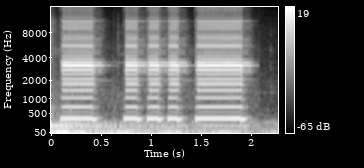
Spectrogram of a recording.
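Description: A warning siren being tested by Stiftung Warntest in test number 1 sounds a harsh, steady-pitched buzzing tone: one long blast, three quick short bursts, then another long blast, loud and with no one talking.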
